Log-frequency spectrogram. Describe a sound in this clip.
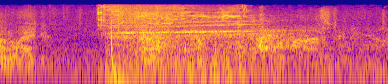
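Electric sparks crackle and fizz loudly.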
